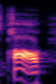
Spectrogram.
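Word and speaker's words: PAVL: says the Epistle of now notice how Paul was spelled here it's p a v l and that's because the V and the U Were carried the u sound and the V actually was a new sound that came into our language but it actually carried the u sound as it would have been PA pronounced as Paul but it uh is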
